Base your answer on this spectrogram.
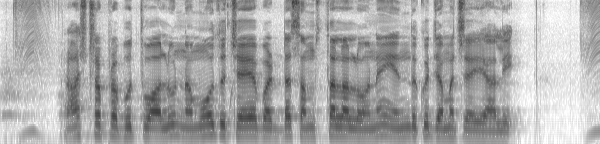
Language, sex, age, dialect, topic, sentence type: Telugu, female, 25-30, Central/Coastal, banking, question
